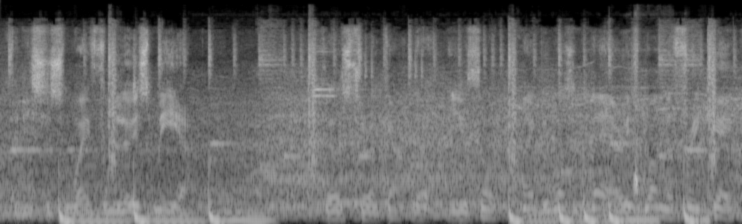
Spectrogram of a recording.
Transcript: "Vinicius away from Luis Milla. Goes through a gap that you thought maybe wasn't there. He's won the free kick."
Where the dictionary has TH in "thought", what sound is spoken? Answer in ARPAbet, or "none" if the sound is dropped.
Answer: TH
